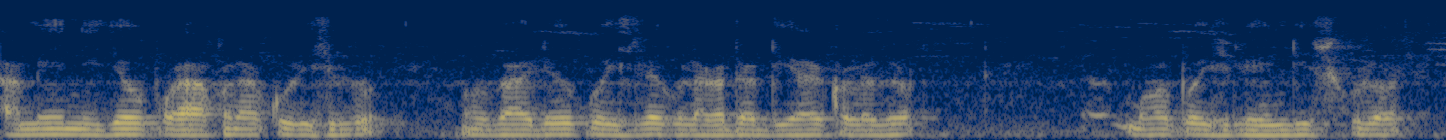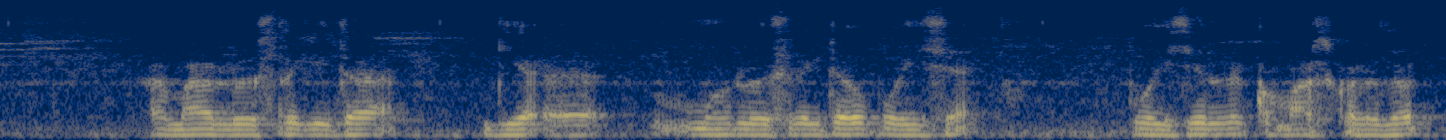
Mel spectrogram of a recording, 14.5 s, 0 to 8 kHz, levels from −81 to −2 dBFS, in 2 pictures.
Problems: background sounds at intervals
